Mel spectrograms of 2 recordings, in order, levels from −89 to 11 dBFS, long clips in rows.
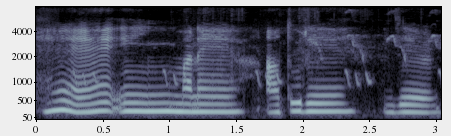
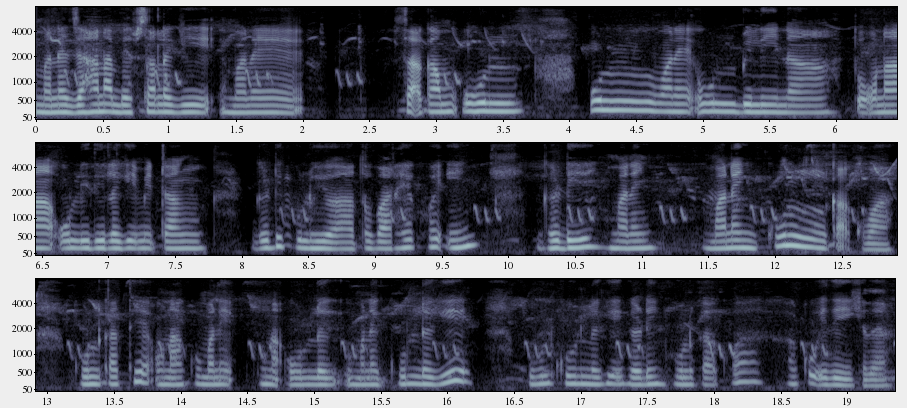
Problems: background sounds at intervals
